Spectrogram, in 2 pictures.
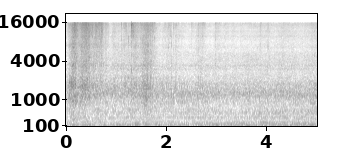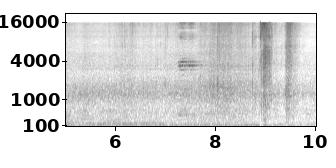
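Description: Steady low background hum with light rustling of clothes being handled, and two short handling noises near the end.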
